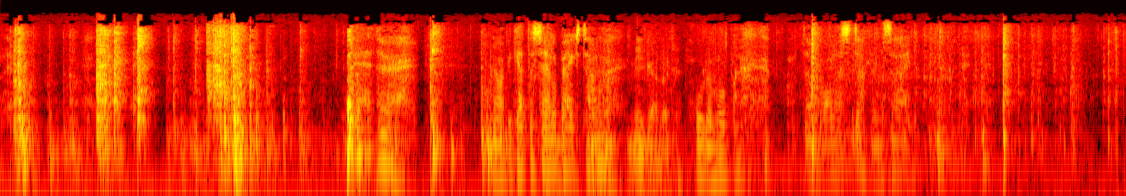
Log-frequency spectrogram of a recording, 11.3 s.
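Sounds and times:
box being pried open, creaking and cracking: 0.0 - 3.5, 5.9 - 11.2
speech: 3.8 - 4.2, 5.0 - 9.6.

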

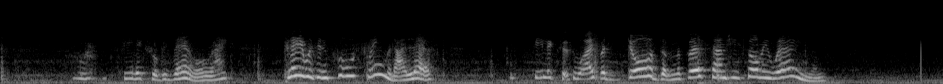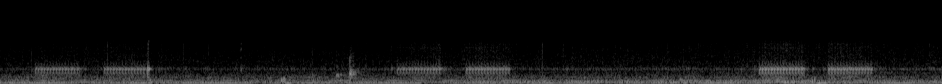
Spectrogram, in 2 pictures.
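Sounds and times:
speech: 0.8 - 4.5, 5.1 - 8.4
telephone ringing tone on the line: 9.7 - 11.0, 13.3 - 14.6, 17.0 - 18.4.

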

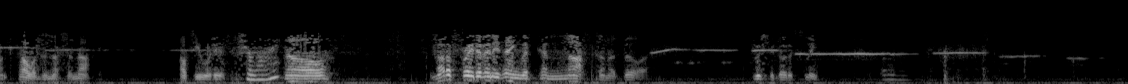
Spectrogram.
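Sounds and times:
speech: 0.0 - 1.1, 1.8 - 3.4, 4.3 - 6.6, 7.5 - 9.2
whistle: 0.0 - 2.4, 6.5 - 11.2.

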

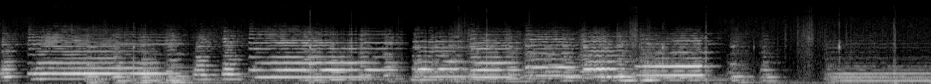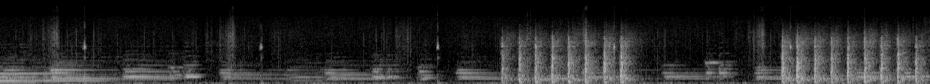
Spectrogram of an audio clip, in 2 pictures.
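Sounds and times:
piano music: 0.0 - 18.6
pounding on a door: 14.3 - 15.7, 17.1 - 18.6.

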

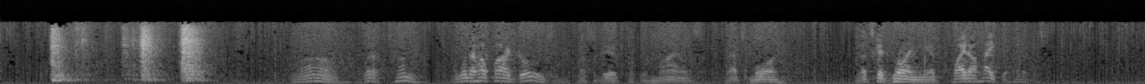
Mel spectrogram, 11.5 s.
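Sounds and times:
door being closed: 0.5 - 2.2
speech: 3.9 - 8.0, 8.6 - 10.5.

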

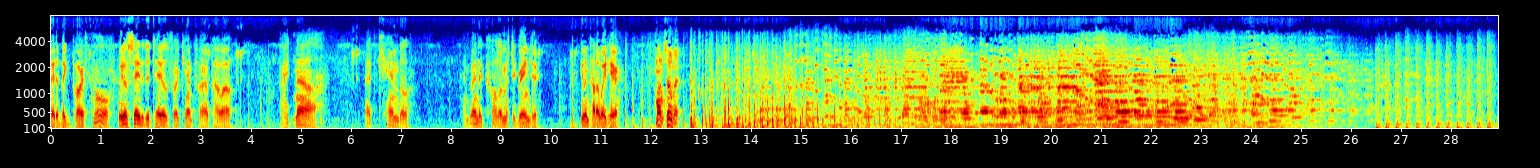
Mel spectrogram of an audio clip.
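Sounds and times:
speech: 0.0 - 3.8, 4.6 - 5.5, 6.3 - 7.2, 8.2 - 12.9
knocking on a door: 11.5 - 16.9, 26.5 - 28.9
full orchestral music: 14.1 - 28.4.

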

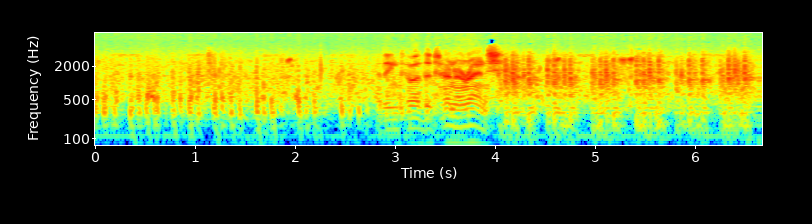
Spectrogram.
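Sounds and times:
faint hiss: 0.0 - 6.6
horse hooves galloping: 0.0 - 6.6
speech: 3.2 - 4.4.

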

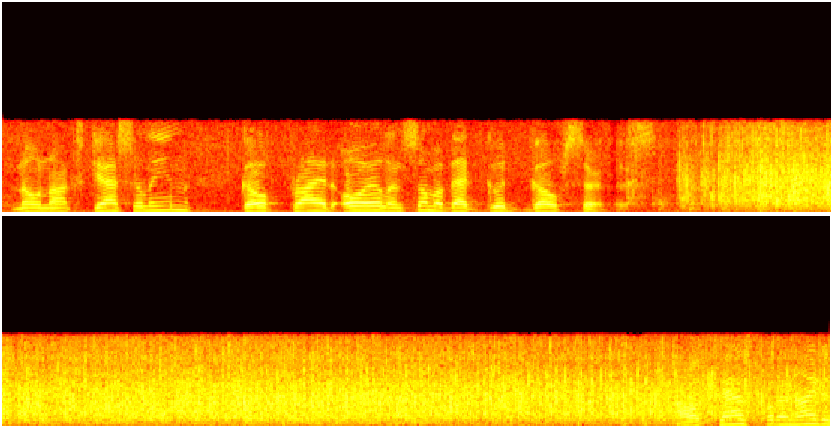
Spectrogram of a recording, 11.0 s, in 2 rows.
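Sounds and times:
speech: 0.1 - 4.6, 10.0 - 11.0
large theater audience applause: 4.5 - 11.0.

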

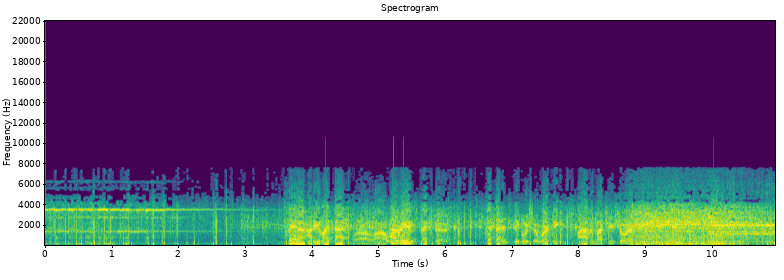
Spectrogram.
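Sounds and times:
electric doorbell ringing: 0.0 - 3.6
speech: 3.6 - 10.2.

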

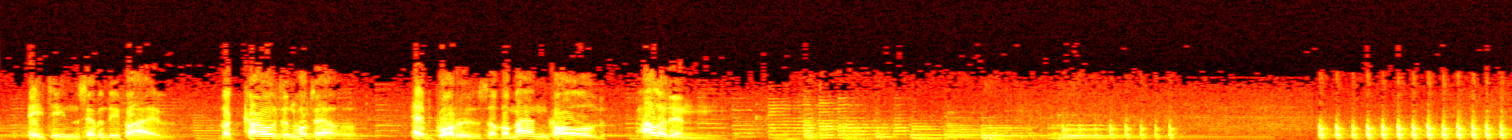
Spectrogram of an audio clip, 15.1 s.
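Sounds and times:
music: 0.0 - 15.1
speech: 0.3 - 7.1
knocks on a hotel room door: 10.9 - 11.9, 13.2 - 15.1.

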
